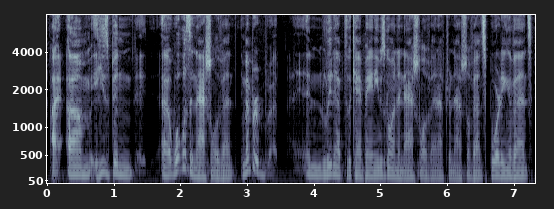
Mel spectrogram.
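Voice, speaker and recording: A man co-hosting a political talk show, speaking in an animated, indignant way and laughing often. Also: mid-range voice, fast, dry recording. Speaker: co-host.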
